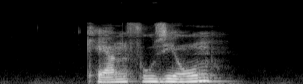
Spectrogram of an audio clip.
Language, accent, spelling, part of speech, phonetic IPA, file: German, Austria, Kernfusion, noun, [ˈkɛʁnfuˌzi̯oːn], De-at-Kernfusion.ogg
- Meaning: nuclear fusion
